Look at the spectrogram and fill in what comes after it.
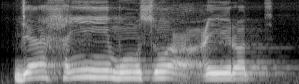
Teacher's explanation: Jahi ada kasrah bertemu ya sukun 2 harokat, kita panjangkan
